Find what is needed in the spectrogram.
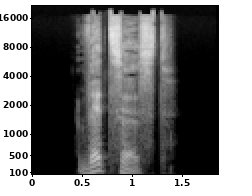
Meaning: second-person singular subjunctive I of wetzen
- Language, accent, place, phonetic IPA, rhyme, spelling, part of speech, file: German, Germany, Berlin, [ˈvɛt͡səst], -ɛt͡səst, wetzest, verb, De-wetzest.ogg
